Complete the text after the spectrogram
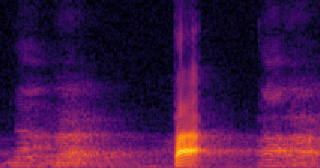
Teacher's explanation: pengucapan hurufnya disertai menjauhnya lidah dari langit-langit atau terbuka dari langit-langit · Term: infitah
